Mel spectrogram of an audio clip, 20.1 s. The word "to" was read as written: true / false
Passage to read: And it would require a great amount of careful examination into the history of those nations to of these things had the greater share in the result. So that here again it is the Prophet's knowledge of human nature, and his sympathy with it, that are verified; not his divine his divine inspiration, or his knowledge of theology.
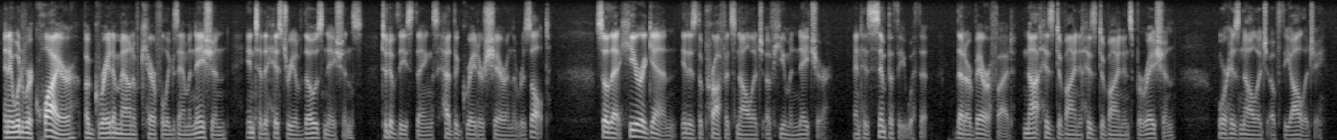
true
